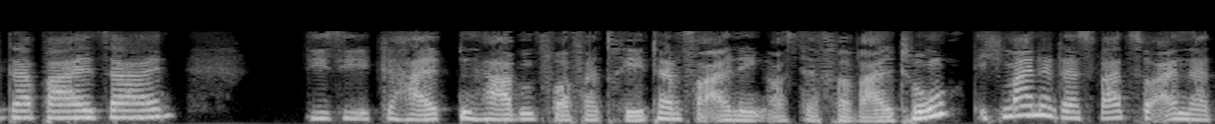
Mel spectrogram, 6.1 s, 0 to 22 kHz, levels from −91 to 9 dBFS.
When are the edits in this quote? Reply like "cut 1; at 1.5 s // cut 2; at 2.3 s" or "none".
cut 1; at 4.8 s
